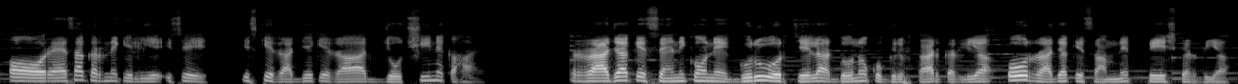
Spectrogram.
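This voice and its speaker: A man narrating a scripted cartoon story for children. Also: mid-range voice. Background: soft music.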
